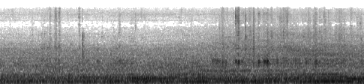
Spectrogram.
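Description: Low, steady rumble of a motor vehicle running close by, growing a little louder toward the end.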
